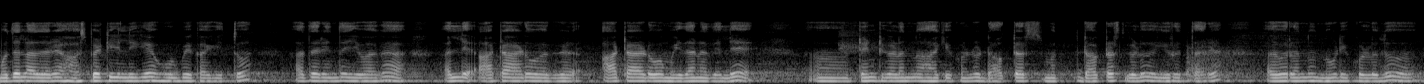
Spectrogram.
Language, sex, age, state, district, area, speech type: Kannada, male, 18-30, Karnataka, Shimoga, rural, spontaneous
